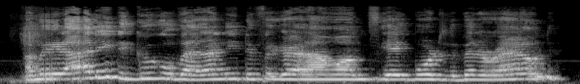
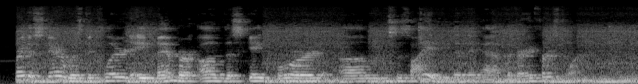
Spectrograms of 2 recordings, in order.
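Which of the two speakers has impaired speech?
The first: cerebral palsy; spasticity, not paralyzed, wheelchair user; speech sounds drunk.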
